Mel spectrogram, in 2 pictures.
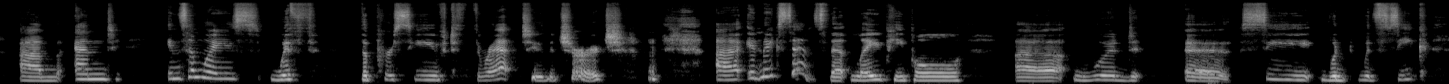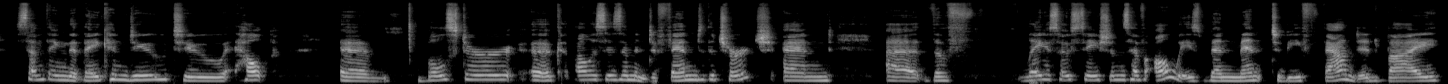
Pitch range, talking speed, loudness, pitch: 180-230 Hz, 115 wpm, -25 LUFS, 205 Hz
